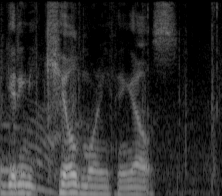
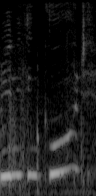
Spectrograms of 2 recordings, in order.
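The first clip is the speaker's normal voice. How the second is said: squeaky high voice. Pretend. Repeats the question, playful voices.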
